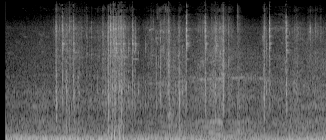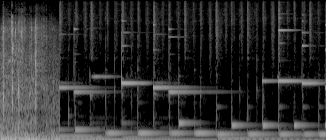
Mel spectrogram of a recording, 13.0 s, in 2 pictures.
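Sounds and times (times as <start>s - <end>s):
metallic clicks and rattles: 1.0s - 7.7s.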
